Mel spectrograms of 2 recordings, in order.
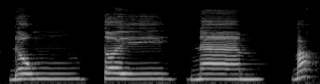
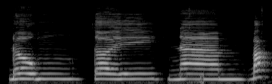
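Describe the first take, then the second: The two takes are said the same way.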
